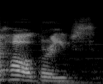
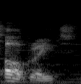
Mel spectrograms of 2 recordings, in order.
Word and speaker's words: Hargreaves: name roger hall groups roger hall greaves it's hargreaves roger hargreaves she's interfering again right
